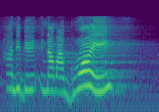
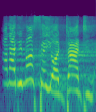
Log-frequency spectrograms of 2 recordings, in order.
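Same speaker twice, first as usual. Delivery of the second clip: louder, "not" leaned on hard; emphatic; 7 dB louder than usual. Real, not acted. Mother warning her daughter about relatives, loud emphatic stress. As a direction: stamp the word "not", louder and firm. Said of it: "And I'm saying that emphatically".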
